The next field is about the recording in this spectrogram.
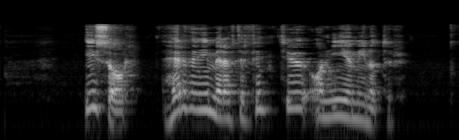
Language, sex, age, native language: Icelandic, male, 30-39, Icelandic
